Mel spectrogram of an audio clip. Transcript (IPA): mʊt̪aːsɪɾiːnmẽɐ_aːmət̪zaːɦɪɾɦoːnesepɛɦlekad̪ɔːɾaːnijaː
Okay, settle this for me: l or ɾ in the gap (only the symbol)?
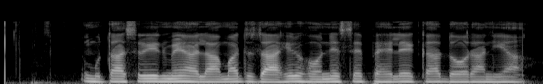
l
